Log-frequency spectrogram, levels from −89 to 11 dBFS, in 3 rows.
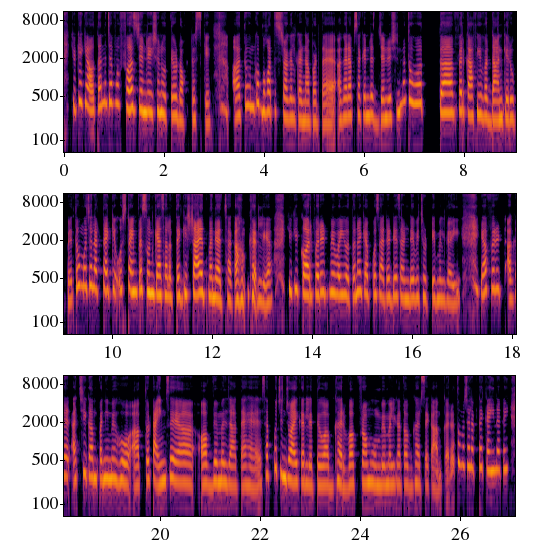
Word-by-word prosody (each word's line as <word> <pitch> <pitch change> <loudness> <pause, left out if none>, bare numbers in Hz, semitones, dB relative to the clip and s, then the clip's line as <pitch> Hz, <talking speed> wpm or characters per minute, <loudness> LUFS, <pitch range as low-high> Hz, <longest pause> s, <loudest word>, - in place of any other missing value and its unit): क्योंकि 380 +5 0
क्या 370 -3 +2
होता 340 - +2
है 360 - 0
ना 395 - -1
जब 395 - -1
वो 385 - -1
फर्स्ट 315 0 +4
जनरेशन 285 -1 +3
होते 250 -2 -2
हो 245 - +2
डॉक्टर्स 215 +2 -7
के 190 +1 -7 0.5
अ, 240 - +2
तो 360 - 0
उनको 350 +3 +1
बहुत 290 -1 0
स्ट्रगल 225 -3 -2
करना 205 -1 -2
पड़ता 190 -2 -6
है। - - -1
अगर 230 +3 -1
आप 245 0 0
सेकंड 245 0 -2
जनरेशन 225 +6 -1
में 420 - -4
तो 425 -2 +4
वो 385 0 +4 0.4
त 275 - +7 0.3
फिर 290 -1 +1
काफ़ी 255 0 +1
वरदान 215 -1 +1
के 225 0 0
रूप 225 -1 -3
में, 220 - -3
तो 355 +10 0
मुझे 370 +1 +1
लगता 330 -1 +1
है 310 - +4
कि 320 +1 -4
उस 330 +4 -4
टाइम 310 -3 +5
पे 320 - +2
सुन 300 -2 +6
के 275 - +5
ऐसा 275 0 +4
लगता 250 -1 -1
है 260 - +2
कि 280 +5 0
शायद 280 0 +6
मैंने 250 -1 +4
अच्छा 225 +1 -1
काम 225 +3 +2 0.2
कर 270 - +3
लिया। 210 -1 -2 0.3
क्योंकि 335 0 0
कॉर्पोरेट 275 +2 +4
में 300 - +4
वही 275 -1 +1
होता 255 -2 -1
है - - 0
ना 310 +1 +3
कि 295 - -2
आपको 275 0 -3
सैटरडे, 250 -1 -2
संडे 235 -2 -2
भी 245 - -3
छुट्टी 235 -2 -5
मिल 230 0 -3
गई 200 -2 -4 0.4
या 295 +3 +3
फिर 340 0 -1 0.2
अगर 260 +4 -1
अच्छी 250 +7 -3
कंपनी 260 -2 +1
में 260 0 +3
हो 235 -1 +1
आप 205 0 -2
तो 245 - 0
टाइम 225 -1 0
से 255 -3 +3
अ, 225 -1 +1 0.2
ऑफ 215 +1 +3
भी 235 - +2
मिल 225 -1 0
जाता 200 -2 -5
है। 185 - -7
सब 290 +6 -6
कुछ 370 -5 -3
एन्जॉय 250 -5 +4
कर 220 - 0
लेते 205 -1 -5
हो 205 - -1
आप 190 - -11
घर 215 -4 0
वर्क 210 0 0
फ्रॉम 220 0 -1
होम 210 -2 -3
भी 205 0 -3
मिल 205 - -3
गया 210 0 -5
तो 210 0 -5
आप 200 - -8
घर 210 +1 -6
से 200 - -7
काम - - -5
कर - - -6
रहे - - -7
हो, - - -9
तो 450 - -1
मुझे 410 -1 -2
लगता 380 0 -2
है - - -4
कहीं 345 -1 +2
न - - +1
कहीं 360 +1 -3
250 Hz, 255 wpm, -19 LUFS, 220-295 Hz, 0.5 s, त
